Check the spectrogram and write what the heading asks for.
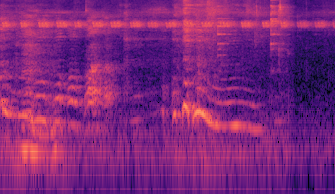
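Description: A young girl's wordless hums, two sing-song glides falling in pitch, one at the start and one about two seconds in, made while she chews. Under them runs a steady, high-pitched pulsing chirp.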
